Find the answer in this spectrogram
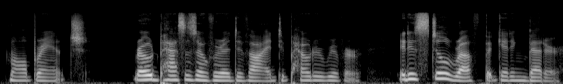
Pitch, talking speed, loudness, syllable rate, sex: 185 Hz, 170 wpm, -21 LUFS, 5.4 syllables/s, female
